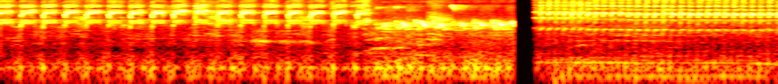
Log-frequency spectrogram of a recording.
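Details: Long-tailed shrike singing in the 'tembakan kuntilanak' style, a long, loud burst delivered with the beak wide open: rapid series of sharp high chirps repeated several times a second, briefly broken, then resuming as a fast even rattle.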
